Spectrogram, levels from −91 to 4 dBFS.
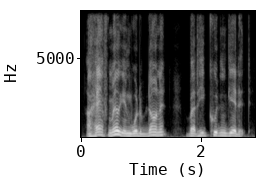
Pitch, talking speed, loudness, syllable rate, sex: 150 Hz, 245 wpm, -18 LUFS, 5.4 syllables/s, male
